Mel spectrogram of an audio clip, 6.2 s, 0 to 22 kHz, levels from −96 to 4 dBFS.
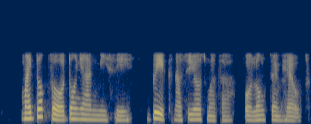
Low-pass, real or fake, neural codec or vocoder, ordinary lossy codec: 3.6 kHz; real; none; Opus, 32 kbps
